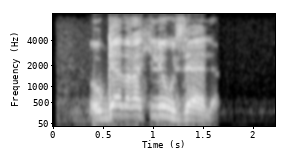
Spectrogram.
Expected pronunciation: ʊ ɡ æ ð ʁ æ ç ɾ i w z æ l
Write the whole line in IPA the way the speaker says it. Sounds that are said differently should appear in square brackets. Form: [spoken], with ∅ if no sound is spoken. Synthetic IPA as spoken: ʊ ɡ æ ð ʁ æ ç [l] i w z æ l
